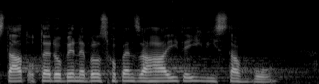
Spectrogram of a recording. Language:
Czech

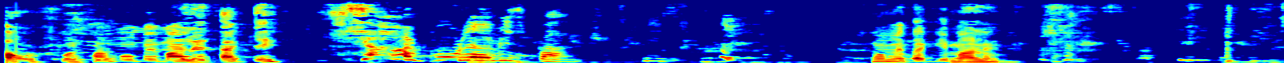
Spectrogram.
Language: Georgian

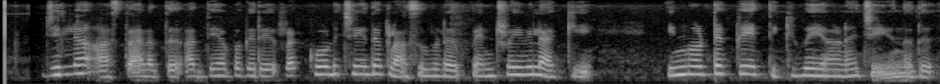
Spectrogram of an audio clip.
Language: Malayalam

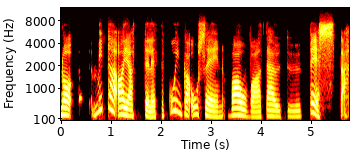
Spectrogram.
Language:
Finnish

